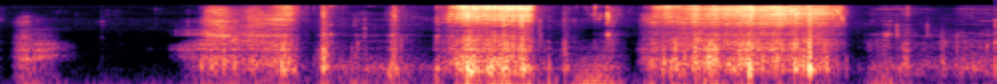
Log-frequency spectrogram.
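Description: A woman slurps noodles loudly and close up.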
